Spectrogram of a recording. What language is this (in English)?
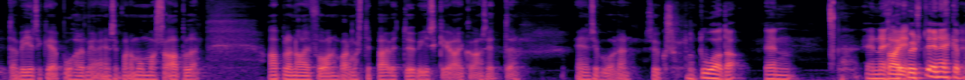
Finnish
